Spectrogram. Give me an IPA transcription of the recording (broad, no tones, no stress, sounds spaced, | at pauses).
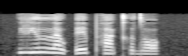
vʲ u lː a u̯ ʔ e pʰ a kʰ ɤ d ɔ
